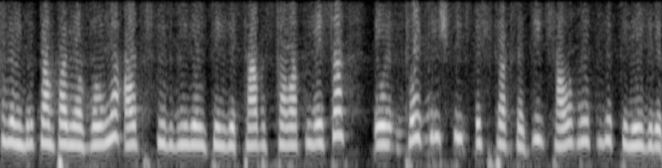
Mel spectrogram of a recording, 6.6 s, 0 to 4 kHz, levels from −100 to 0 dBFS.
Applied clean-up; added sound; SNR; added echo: neural mask model DeepFilterNet 3.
